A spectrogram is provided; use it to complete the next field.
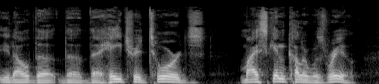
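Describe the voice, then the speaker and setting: With an American accent, a man talks at a moderate pace and fairly low pitch with ordinary pitch variation in a plain, everyday voice, on a very clean recording with a silent background. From Bridgeport, Connecticut. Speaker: parent being interviewed. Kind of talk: casual interview.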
